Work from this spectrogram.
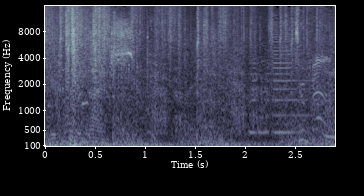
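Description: Cannon fire during an Age of Empires 3 campaign battle: a dense, continuous clatter of overlapping booms and crackling shots, steady and moderately loud throughout.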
